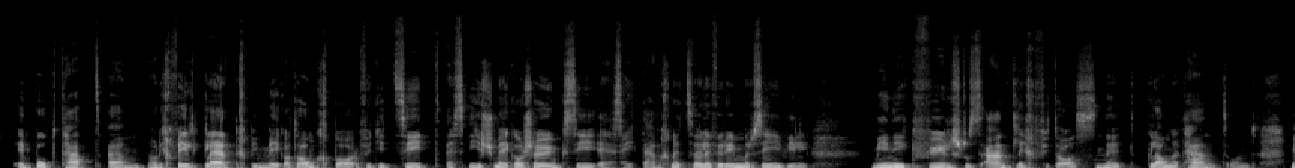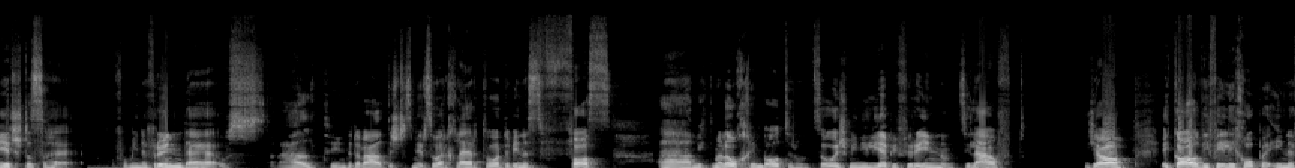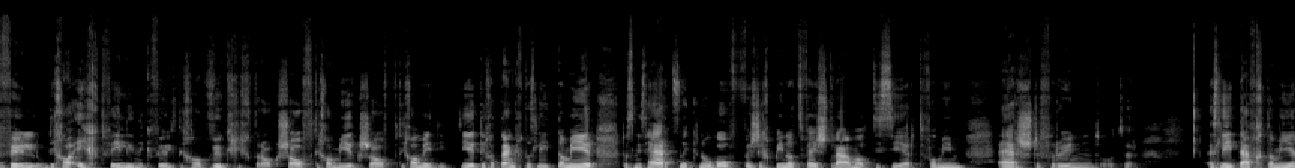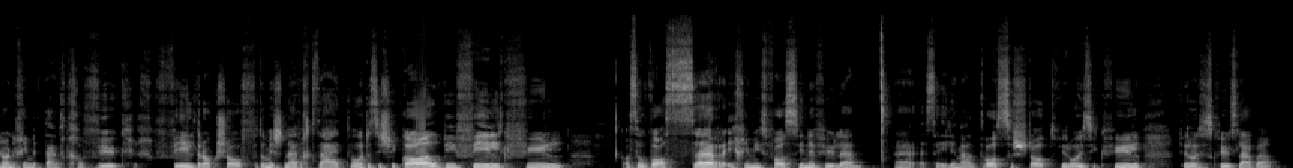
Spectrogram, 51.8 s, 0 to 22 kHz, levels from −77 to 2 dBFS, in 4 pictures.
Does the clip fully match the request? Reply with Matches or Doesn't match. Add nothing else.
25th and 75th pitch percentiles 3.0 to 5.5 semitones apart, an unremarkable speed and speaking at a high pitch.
Doesn't match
